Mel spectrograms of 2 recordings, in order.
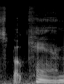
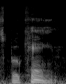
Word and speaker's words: Spokane: uu Church Spokane Washington pronounced at Spokane not Spokane Spokane anyway a public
